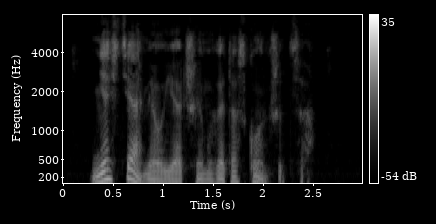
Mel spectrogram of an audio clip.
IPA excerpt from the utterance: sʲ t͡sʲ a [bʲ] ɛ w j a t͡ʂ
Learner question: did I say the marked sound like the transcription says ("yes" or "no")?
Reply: no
